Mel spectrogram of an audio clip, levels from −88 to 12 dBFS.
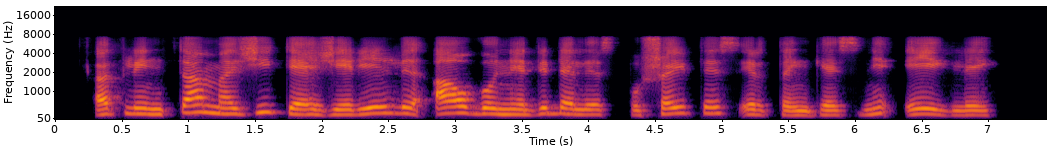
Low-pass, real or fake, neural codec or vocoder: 7.2 kHz; fake; codec, 16 kHz, 0.7 kbps, FocalCodec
